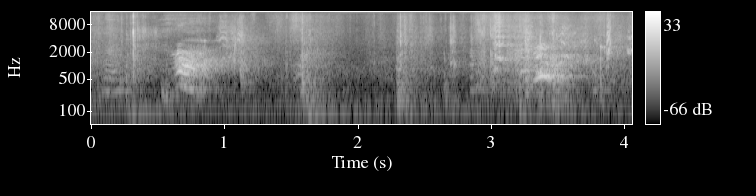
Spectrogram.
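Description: Two short, loud vocal cries from a grappler straining, one about half a second in and another about three seconds in, with a few sharp slaps and knocks of bodies on the foam mat in between.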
